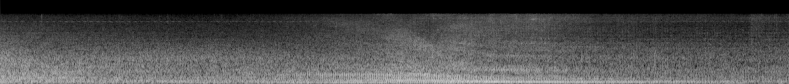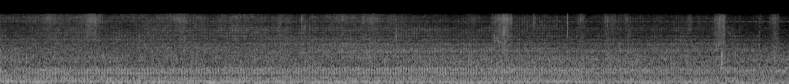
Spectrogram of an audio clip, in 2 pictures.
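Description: A large truck engine rumbles loudly as it approaches and passes close by.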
